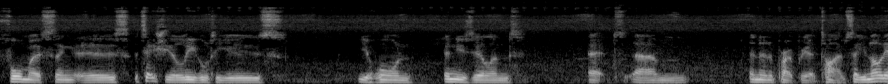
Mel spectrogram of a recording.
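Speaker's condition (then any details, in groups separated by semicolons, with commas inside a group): No condition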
